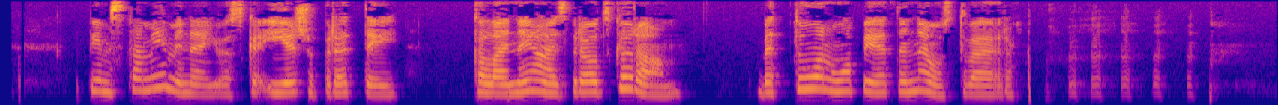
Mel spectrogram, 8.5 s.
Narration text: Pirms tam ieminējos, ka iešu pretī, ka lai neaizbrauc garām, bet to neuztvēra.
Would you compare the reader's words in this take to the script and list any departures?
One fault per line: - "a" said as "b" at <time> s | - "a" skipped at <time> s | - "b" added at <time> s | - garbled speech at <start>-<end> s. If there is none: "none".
- "nopietni" added at 5.6 s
